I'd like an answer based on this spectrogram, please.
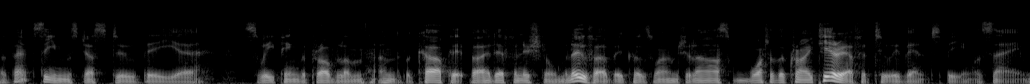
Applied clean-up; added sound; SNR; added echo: none; none; none; none.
